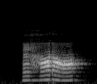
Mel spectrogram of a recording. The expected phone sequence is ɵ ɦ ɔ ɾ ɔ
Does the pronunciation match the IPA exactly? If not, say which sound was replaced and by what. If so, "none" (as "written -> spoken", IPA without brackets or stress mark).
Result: ɵ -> œ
